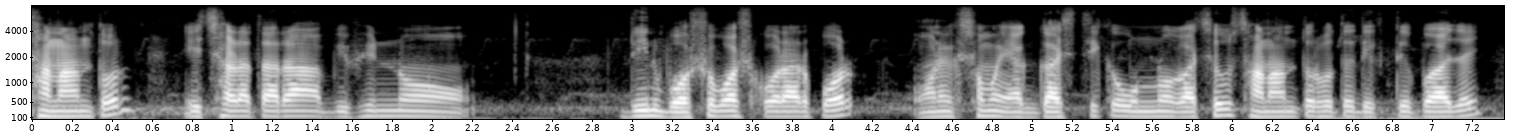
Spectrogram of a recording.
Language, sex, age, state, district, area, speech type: Bengali, male, 45-60, West Bengal, Hooghly, urban, spontaneous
